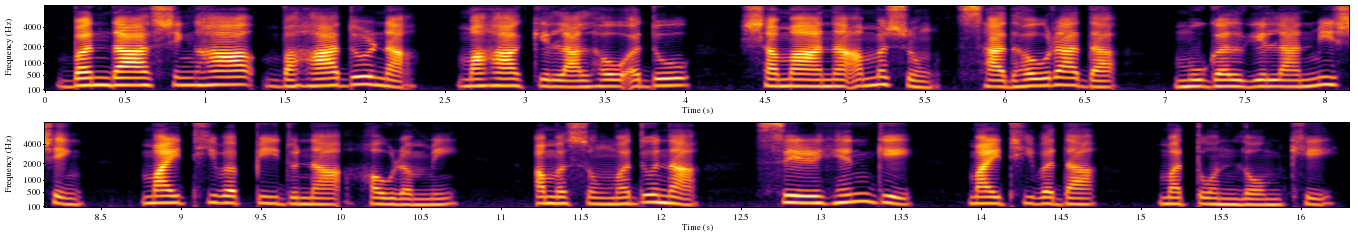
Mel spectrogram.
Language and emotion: Manipuri, neutral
